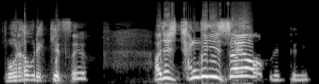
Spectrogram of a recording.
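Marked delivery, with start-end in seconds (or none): 1.5-2.5 much higher and louder, sing-song rabbit question; cheeky rabbit voice. Acted. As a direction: chirp it like a stubborn little rabbit. Rabbit asks third time.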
